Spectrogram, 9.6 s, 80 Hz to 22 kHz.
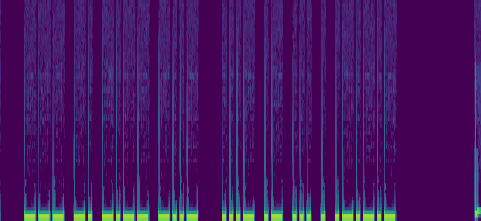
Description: Morse code, heard as a keyed tone, about 17 wpm, 700 Hz. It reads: ONYX VASE.
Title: Pangram Challenge v2 - 17wpm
